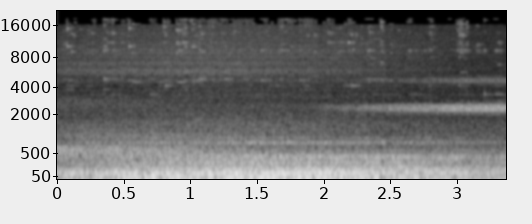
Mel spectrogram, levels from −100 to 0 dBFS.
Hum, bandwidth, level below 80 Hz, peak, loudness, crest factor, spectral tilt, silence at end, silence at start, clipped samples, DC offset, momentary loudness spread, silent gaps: none; 19 kHz; -22 dBFS; -6 dBFS; -21 LUFS; 12 dB; -8 dB/octave; 0 s; 0 s; under 0.1%; under 0.1%; 6 LU; none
